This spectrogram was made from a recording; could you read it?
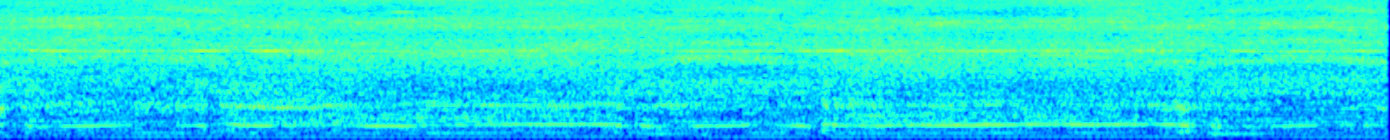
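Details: Brand-new Hoover cyclonic vacuum with rewind cord: steady motor roar with a thin wavering high squeal; drive belt squealed a little, slipping slightly, may need changing but shouldn't be too bad.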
